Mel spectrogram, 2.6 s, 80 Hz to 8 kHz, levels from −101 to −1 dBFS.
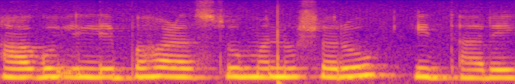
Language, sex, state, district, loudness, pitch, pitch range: Kannada, female, Karnataka, Bidar, -16 LUFS, 270 Hz, 260-275 Hz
